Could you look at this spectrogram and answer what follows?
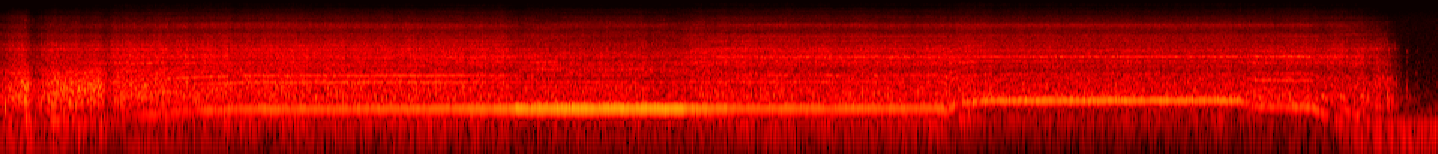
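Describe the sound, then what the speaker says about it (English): A kitchen blender runs steadily on cashews for a creamy cheese ball filling, a loud whirring motor drone that holds for many seconds, steps up in pitch partway through, then winds down at the end. "if your blender's not super powerful, go a little longer"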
